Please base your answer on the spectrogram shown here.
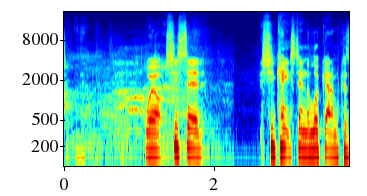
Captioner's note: audience exclaiming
